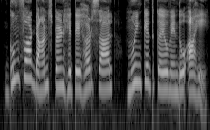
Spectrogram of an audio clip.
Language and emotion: Sindhi, neutral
